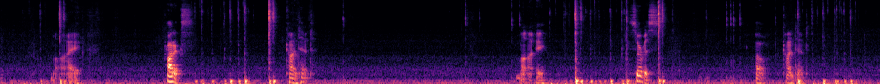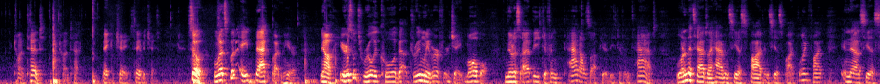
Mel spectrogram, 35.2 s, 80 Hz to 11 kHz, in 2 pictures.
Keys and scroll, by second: 0.0-0.9 typing, 2.5-4.8 typing, 6.3-7.6 typing, 10.0-13.5 typing, 15.2-22.0 typing.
